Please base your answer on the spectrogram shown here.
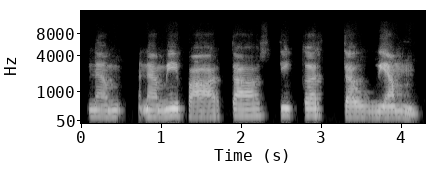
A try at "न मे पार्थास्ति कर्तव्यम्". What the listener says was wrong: Here this is dirgha. Name Parthasti kartavyam.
